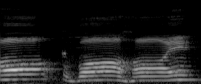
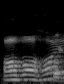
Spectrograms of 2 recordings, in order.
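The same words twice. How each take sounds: First: The vowels are stretched out long. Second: The vowels are kept short and quick. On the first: "টান দিবেন" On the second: "টান না দিয়ে পড়ি"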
